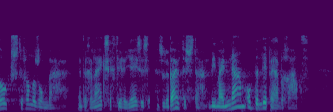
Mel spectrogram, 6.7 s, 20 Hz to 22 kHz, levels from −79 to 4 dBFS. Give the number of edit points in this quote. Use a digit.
3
